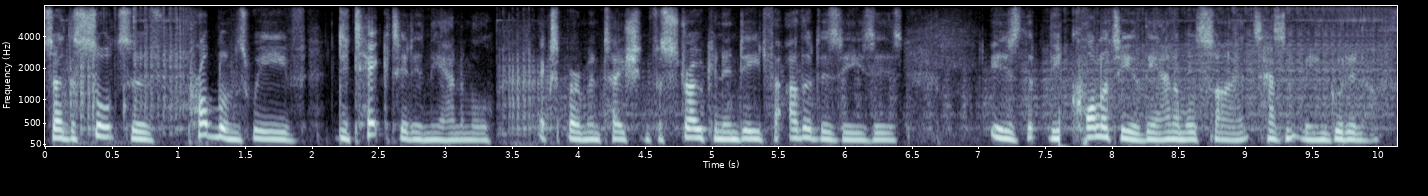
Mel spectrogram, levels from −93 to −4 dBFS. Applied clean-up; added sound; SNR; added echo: none; Coin (dropping); 20 dB; none.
